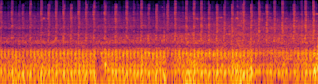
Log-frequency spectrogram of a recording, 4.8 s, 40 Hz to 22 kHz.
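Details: John Deere JX90CB commercial lawnmower, aluminium deck, started on choke with speed lever on slow: small single-cylinder engine putting along evenly with steady rapid firing, no misses; engine fine with lots of power, though drive is stuck engaged, owner suspects cables.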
